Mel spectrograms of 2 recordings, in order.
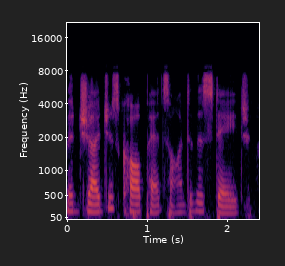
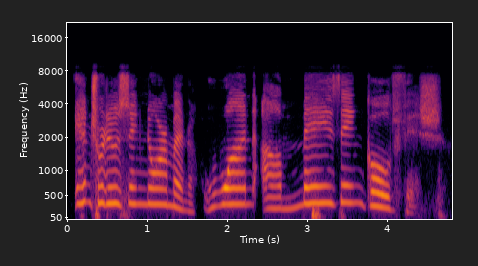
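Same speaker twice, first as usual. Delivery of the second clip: big, slow, loud showman introduction; announcer voice; 11 semitones higher, 12 dB louder, slower than usual. A narrator's reading. Boy announcing his fish to the crowd, loud and slow. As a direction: present the goldfish like a ringmaster.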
